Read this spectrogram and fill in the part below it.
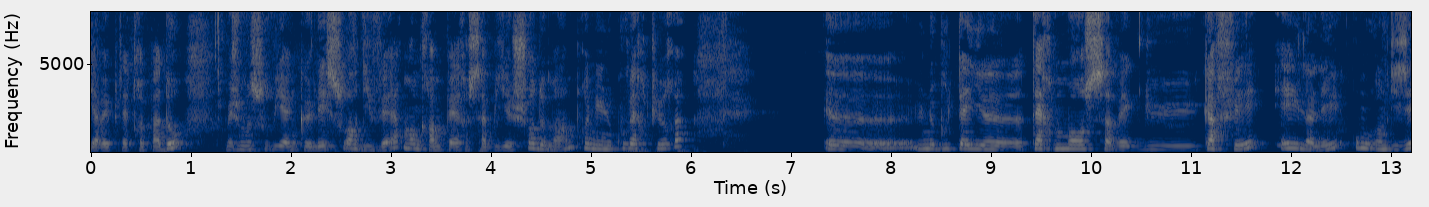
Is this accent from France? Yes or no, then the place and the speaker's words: yes; Villeneuve-la-Comtale, Occitanie, France; je suis née en 1941 à Villeneuve-la-Comtale. J'habitais à Villeneuve, donc avec mes parents, Place Carnot, avec mes parents et mes grands-parents paternels, Place Carnot.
